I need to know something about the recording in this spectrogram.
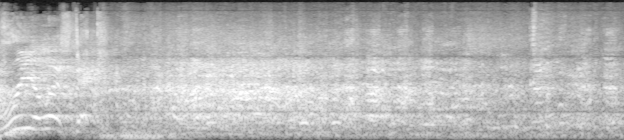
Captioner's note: audience laughing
